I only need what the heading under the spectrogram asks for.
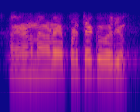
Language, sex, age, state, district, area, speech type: Malayalam, male, 45-60, Kerala, Idukki, rural, conversation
